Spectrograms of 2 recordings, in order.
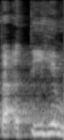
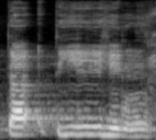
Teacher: حمزہ ساکنہ جھٹکا لگے گا، تی میں یا مدہ ہے، میم میں اظہار شفوی ہو رہا۔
